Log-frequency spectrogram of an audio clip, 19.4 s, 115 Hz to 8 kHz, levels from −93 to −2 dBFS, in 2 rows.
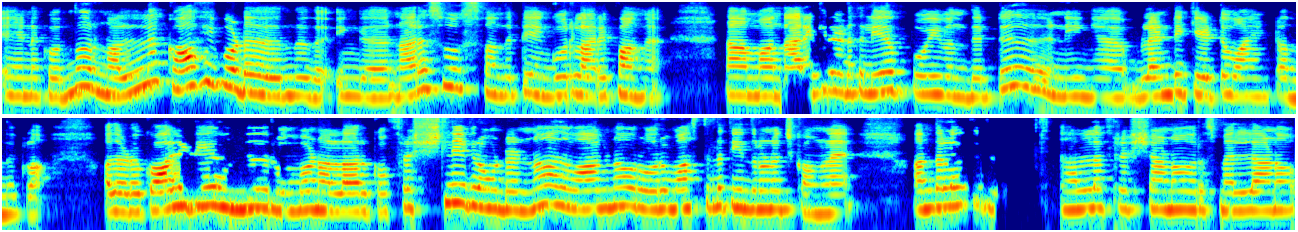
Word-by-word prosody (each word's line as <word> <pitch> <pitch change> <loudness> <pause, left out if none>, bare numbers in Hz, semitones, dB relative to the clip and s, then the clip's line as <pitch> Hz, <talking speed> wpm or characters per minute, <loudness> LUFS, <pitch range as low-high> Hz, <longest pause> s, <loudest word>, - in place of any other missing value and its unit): எனக்கு 225 0 -7
வந்து 240 +7 -2
ஒரு 305 - 0
நல்ல 255 +10 +1 0.2
காஃபி 335 +6 +7
போட 315 -3 +5 0.2
இருந்தது. 225 -2 -3 0.2
இங்க 225 -1 -6 0.3
Narasus 300 +6 -1
வந்துட்டு 235 +1 -6
எங்க 225 0 -7
ஊர்ல 240 -1 0
அரைப்பாங்க. 230 0 0 0.6
நாம 230 -1 +3
அந்த 225 -1 -4
அரைக்கிற 250 +4 -3
இடத்துலேயே 260 +2 0 0.2
போய் 245 0 -1
வந்துட்டு 220 +7 -5 0.4
நீங்க 225 -1 -6 0.3
பிளெண்ட் 230 +3 0
கேட்டு 235 +1 -2
வாயிட்டு 225 0 -4
வந்துக்கலாம். 210 -1 -5 0.4
அதோட 230 0 0
குவாலிட்டியே 285 +4 +6
வந்து 255 +1 +3 0.2
ரொம்ப 235 0 -4 0.2
நல்லாருக்கும். 230 0 +1
ஃப்ரெஷ்லி 270 +5 +2
கிரவுண்டட்னா 260 0 +1
அத 290 - 0
வாங்குன்னா, 265 +2 +3
ஒரு 265 - -1
ஒரு 260 0 0
மாசத்துல 270 +1 0
தீர்ந்திருன்னு 255 -1 +1
வச்சுக்கோங்களேன். 220 -1 -2 0.5
அந்த 260 +2 +1
அளவுக்கு 295 +1 -2
இது, 255 - -8 0.5
நல்ல 255 +2 0
ஃபிரஷ்ஷான 255 -1 -1
ஒரு 250 - -5
ஸ்மெல் 240 0 -3
ஆன 245 - -1
245 Hz, 140 wpm, -23 LUFS, 230-270 Hz, 0.6 s, காஃபி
